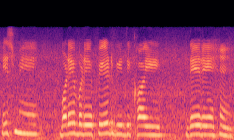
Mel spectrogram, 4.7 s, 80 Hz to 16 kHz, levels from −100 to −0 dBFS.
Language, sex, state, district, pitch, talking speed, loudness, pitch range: Hindi, female, Haryana, Jhajjar, 235 Hz, 115 wpm, -12 LUFS, 225-250 Hz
